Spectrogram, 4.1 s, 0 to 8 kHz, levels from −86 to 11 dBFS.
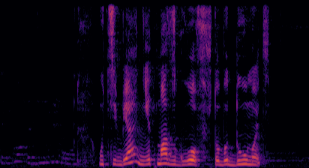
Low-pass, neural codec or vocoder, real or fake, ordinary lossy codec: none; codec, 16 kHz, 16 kbps, FreqCodec, larger model; fake; none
